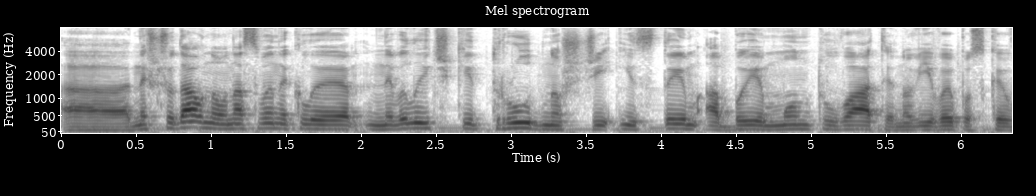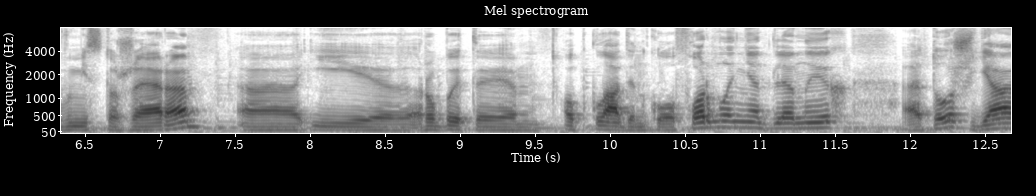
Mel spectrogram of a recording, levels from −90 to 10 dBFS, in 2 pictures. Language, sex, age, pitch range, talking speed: Ukrainian, male, 20-39, 105-145 Hz, 110 wpm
